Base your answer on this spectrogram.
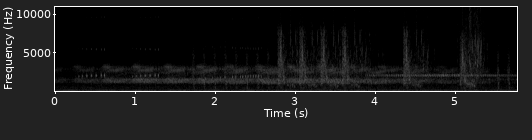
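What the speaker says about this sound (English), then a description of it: "Baby frog." A baby frog croaks in the Breath of Fire 4 video game, repeated rhythmic croaks and watery drips over a steady game background hum, fairly quiet.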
